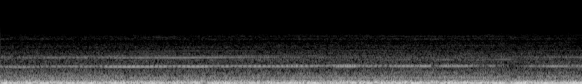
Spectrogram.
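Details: BMW E90 while driving: steady constant-pitch whine over low road rumble; owner suspects the differential, unconfirmed.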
